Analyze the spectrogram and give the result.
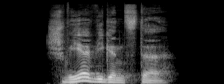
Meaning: inflection of schwerwiegend: 1. strong/mixed nominative/accusative feminine singular superlative degree 2. strong nominative/accusative plural superlative degree
- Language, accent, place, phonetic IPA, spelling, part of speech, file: German, Germany, Berlin, [ˈʃveːɐ̯ˌviːɡn̩t͡stə], schwerwiegendste, adjective, De-schwerwiegendste.ogg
